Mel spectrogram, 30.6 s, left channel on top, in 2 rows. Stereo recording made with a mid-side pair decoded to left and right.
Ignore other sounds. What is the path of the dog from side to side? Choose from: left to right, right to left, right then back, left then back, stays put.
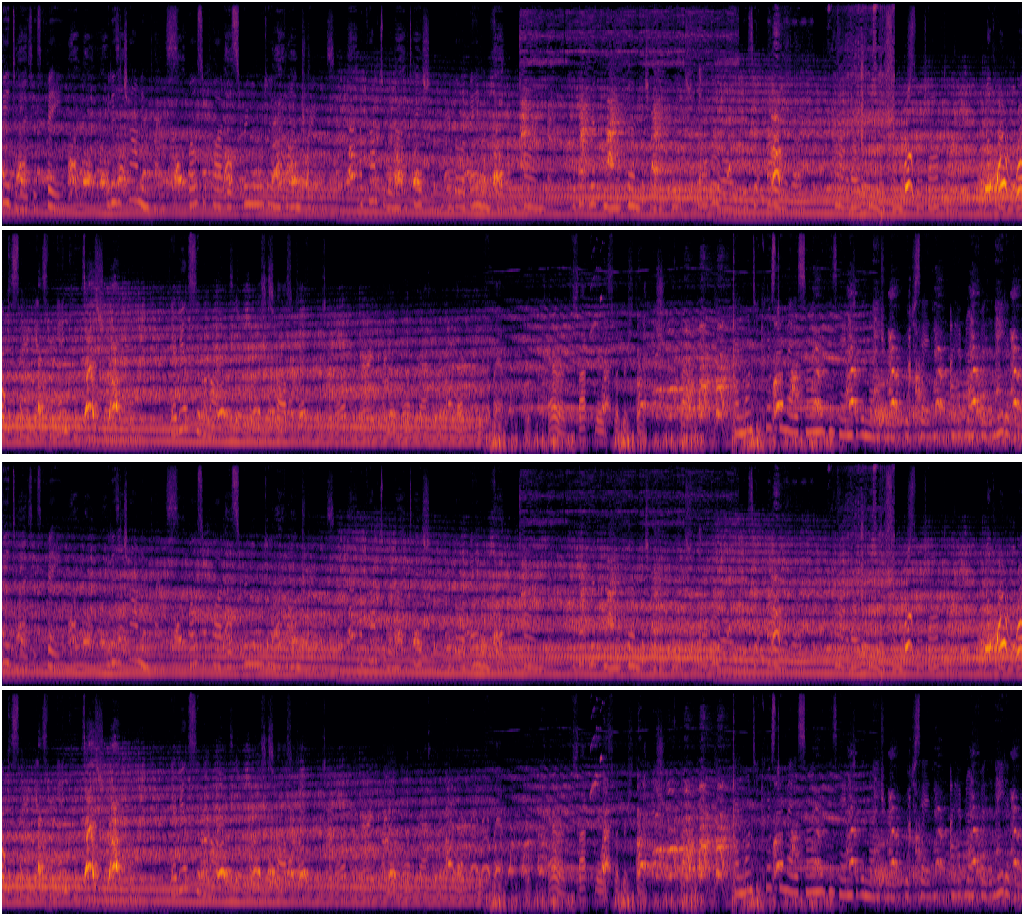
right then back.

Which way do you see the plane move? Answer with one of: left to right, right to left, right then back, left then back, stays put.
right to left.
